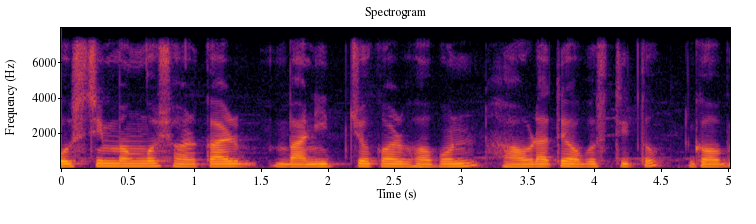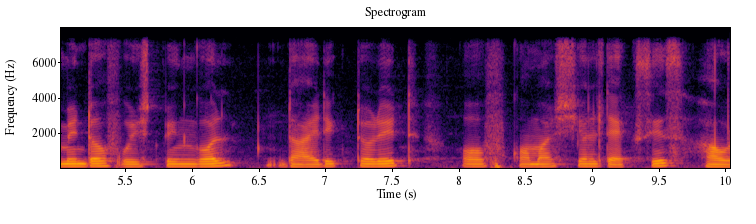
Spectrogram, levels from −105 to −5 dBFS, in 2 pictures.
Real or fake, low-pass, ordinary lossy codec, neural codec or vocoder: real; 7.2 kHz; none; none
